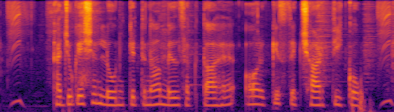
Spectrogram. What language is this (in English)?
Hindi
